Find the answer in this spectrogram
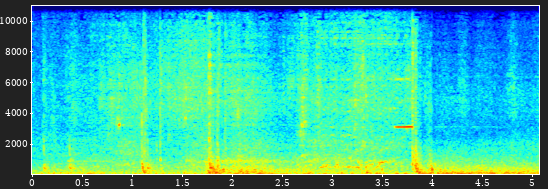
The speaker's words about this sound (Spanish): Y ahí se cerró la puerta de la Capilla Sixtina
